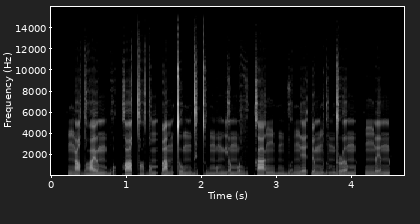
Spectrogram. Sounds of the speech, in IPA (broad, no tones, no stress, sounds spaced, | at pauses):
ŋ e dˤ ṳ j ʏ m b o k o tˤ ṳ dˤ ə m ɓ a m t u m d e̤ t ṳ m o m j ə m ə v ṳ k a ŋ͡m ṳ m b w ə̤ ŋ e ɗ ʏ m ɡ ə m d ɹ ə m | ŋ͡m e m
